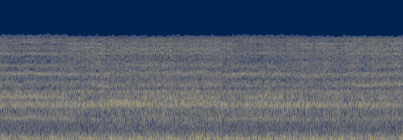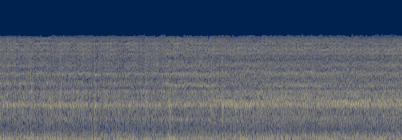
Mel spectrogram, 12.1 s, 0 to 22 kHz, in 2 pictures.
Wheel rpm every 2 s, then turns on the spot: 170, 160, 160, 170, 160, 160.
none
